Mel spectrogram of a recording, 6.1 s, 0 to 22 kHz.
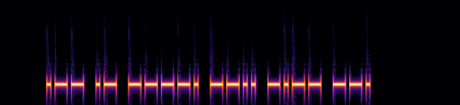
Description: Morse code, heard as a keyed tone, about 22 wpm, 700 Hz. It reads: WA9ZYG
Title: USA Call Signs - 6 Characters - 4x Character Spacing - 22wpm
